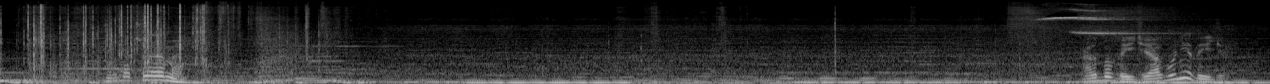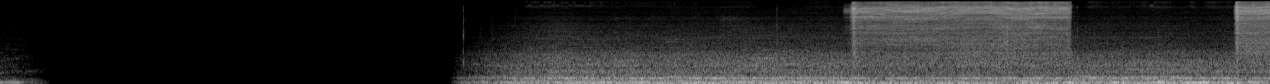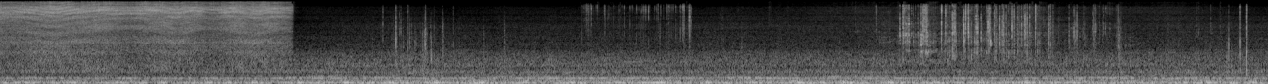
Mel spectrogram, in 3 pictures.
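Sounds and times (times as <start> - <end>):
steady machine hum: 17.3 - 38.0
paint spray gun hissing: 21.2 - 23.4, 25.0 - 28.4
short spurts of air: 21.2 - 23.4, 25.0 - 28.4.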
